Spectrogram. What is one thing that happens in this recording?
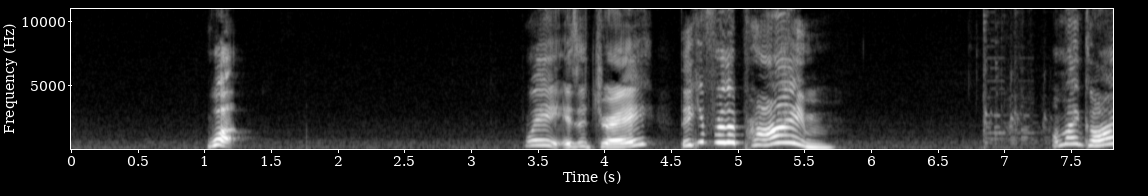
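A young woman speaks animatedly and close to a microphone, in short bursts.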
